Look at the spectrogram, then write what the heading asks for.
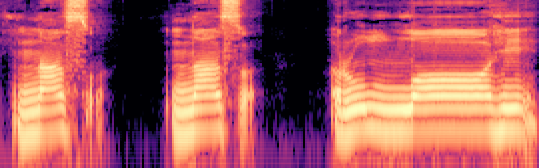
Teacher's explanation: صاد کی آواز میں سیٹی پیدا کریں گے اور اس کو پر ادا کریں گے۔ نصر، نصر اللہ، را کی ادائیگی بھی پر ہوگی اور لفظ اللہ کو بھی پر پڑھیں گے۔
